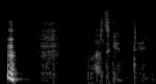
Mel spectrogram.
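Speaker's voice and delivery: laughing whisper. Real, not acted. Embarrassed after fumbling the game.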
